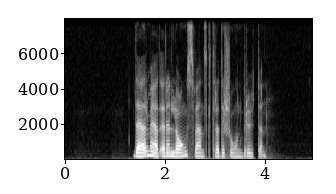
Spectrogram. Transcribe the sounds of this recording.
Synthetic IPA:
d̪æːɾmeːd̪æ̰ɖɛnlɔŋːsvɛnskt̪ʰɾad̪ɪɧuːnbɾʉ̟ːt̪ə̰n

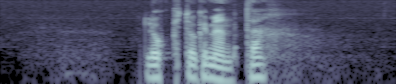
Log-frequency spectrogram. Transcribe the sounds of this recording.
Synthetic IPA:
lʊkːd̪ɔkɵmɛnt̪ʰə

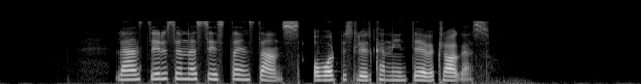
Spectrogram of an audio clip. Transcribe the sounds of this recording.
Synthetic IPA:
læːnst̪yːɾəlsənæʂɪst̪aɪnst̪ansɔvoːʈ̚bɛslʉ̟ːt̪̚kʰanɪnt̪əøːvəɾkʰlɑːɡa̰s

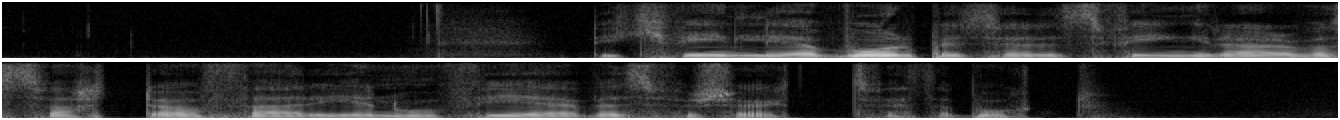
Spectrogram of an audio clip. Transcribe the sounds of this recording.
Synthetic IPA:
d̪̥ɛkʰvɪnlɪɡavoːɖ̚bɛt̪ʰɾɛːd̪əsfɪŋɾaɾvaʂvaʈːaːvfæɾjənhʊnfœjɛːvəsfœʂø̰ːk̚t̪ə̥t̪ʰːvɛt̪ʰːabɔʈː

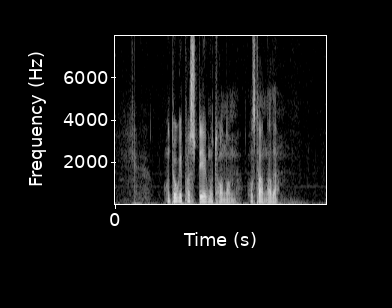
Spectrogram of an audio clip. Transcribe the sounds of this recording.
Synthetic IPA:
hʊnt̪ʰuːɡɛt̪̚pʰɑːʂʈeːɡmʊt̪hɔnːɔm | ɔst̪anːad̪ə

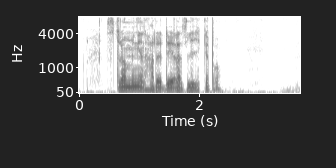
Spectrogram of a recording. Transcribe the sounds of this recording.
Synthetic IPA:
st̪ɾœmːnɪŋənɦad̪ːəd̪eːlat̪liːkapʰo̰

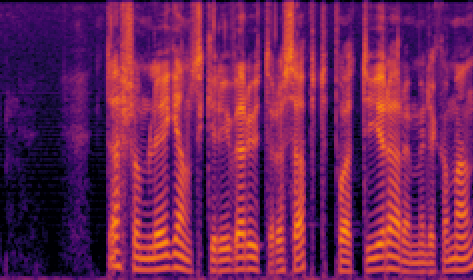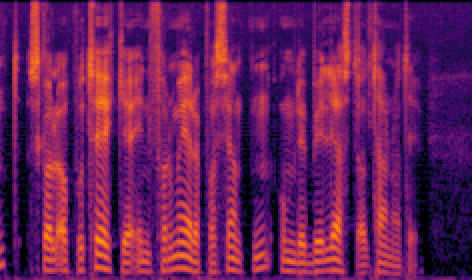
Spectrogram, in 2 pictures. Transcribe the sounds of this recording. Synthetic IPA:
d̪̥æʃɔmleːɡənskɾiːʋəɾʉːt̪ɾɛsɛpt̪pʰoːɛt̪̚d̪yːɾəɾəmɛd̪ɪkʰɑmɛnt̪skɑlʔɑ̰pʊt̪ʰeːkəʔɪ̰nfɔɾmeːɾəpʰɑsɪɛnt̪n̩ʊmd̪eːbɪlɪɑst̪ʰəɑlt̪ʰæɳɑt̪ʰḭːʋ

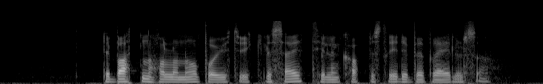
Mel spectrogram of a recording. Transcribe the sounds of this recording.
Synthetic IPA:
d̪̥ɛbɑt̪n̩hɔlənoːpʰoːoːʉːt̪ʰʋɪ̰kʰləsæɪt̪ʰɪleːnkʰɑpəst̪ʁiːd̪ɪbəbʁeɪd̪l̩sə

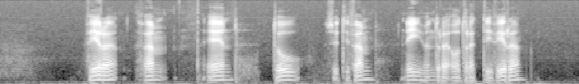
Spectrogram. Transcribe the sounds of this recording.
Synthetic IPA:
fiːɾə | fɛmeːnt̪ʰuːsœt̪ʰɪfɛm | niːhʉnd̪ɾə̰ʔoːt̪ʰɾɛt̪ɪfiːɾə

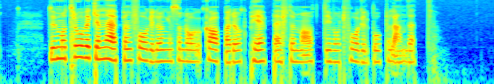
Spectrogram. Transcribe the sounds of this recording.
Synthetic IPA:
d̪̥ɵmoːt̪ʰɾuːvɪlkənːɛːpənfoːɡəlɵŋːəsɔmloːɡɔkʰːɑːpad̪əɔkpʰeːpɛft̪əɾmɑ̰ːt̪ɪvoʈfoːɡəlbuːpʰɔlʔa̰nd̪ət̪

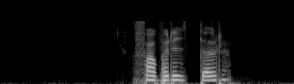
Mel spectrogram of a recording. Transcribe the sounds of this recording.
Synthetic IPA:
favʊɾiːt̪əɾ

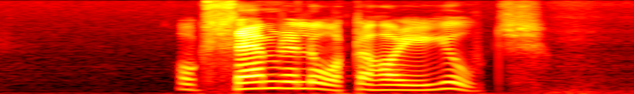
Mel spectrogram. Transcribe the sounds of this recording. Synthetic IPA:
ɔksɛmɾəloːt̪aɾɦaɾjɵjʊʈʂ

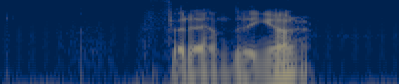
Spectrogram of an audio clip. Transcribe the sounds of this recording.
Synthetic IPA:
fœɾɛ̰nd̪ɾɪŋaɾ

